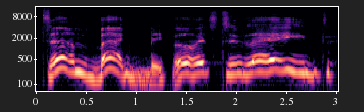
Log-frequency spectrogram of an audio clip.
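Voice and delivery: hammed-up slow, swooping warning; Goblin King. Goblin King warns Sarah off, theatrical croon. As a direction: project it grandly, stretching the end. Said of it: "doesn't he say".

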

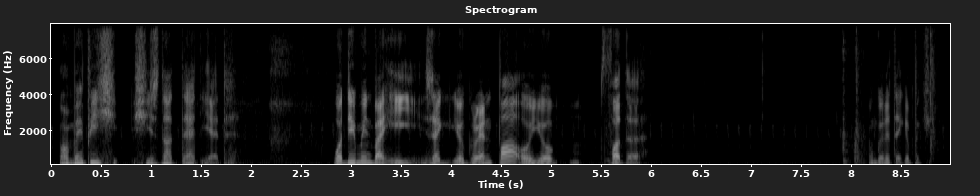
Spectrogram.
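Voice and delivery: normal talking voice

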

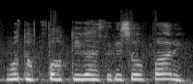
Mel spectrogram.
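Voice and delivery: high, squeaky mock scolding; hammed-up outraged leader; mock angry teacher. Imitating the AA teacher scolding the laughing friends, high and squeaky. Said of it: "the A A teacher stands up and he's like".

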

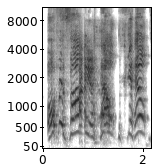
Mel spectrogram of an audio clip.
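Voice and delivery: high, loud cries for help; mock panicked shout for help; panicked yelling trooper. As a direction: yell for help like a panicking soldier. Empire troops panicking, retold.

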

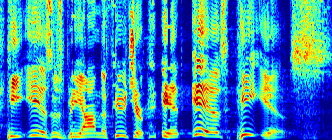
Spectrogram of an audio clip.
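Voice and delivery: loud, high-pitched, driving sermon delivery; impassioned preaching. Real, not acted. Preacher urging believers to trust that God is, impassioned. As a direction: preach it with rising force, hitting key words.

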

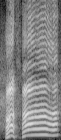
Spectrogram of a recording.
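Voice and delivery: long high loud wail; anguished cry. Real, not acted. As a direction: wail at the loss. Losing in game.

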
